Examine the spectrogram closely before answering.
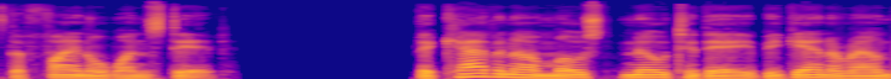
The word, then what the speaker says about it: Cavanaugh: A man named Kavanaugh, pronounced the same as Judge Kavanaugh, was the star ATF negotiator early on.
